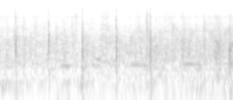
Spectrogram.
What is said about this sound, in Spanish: Un aplauso, una ovación para esta juventud que hace la cultura.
